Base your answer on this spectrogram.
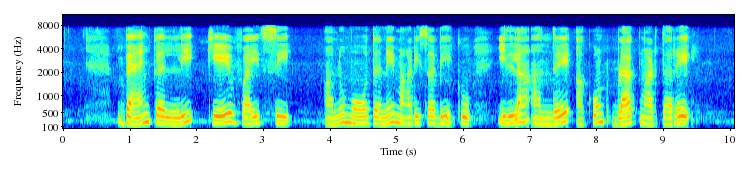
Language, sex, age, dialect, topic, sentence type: Kannada, female, 25-30, Mysore Kannada, banking, statement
